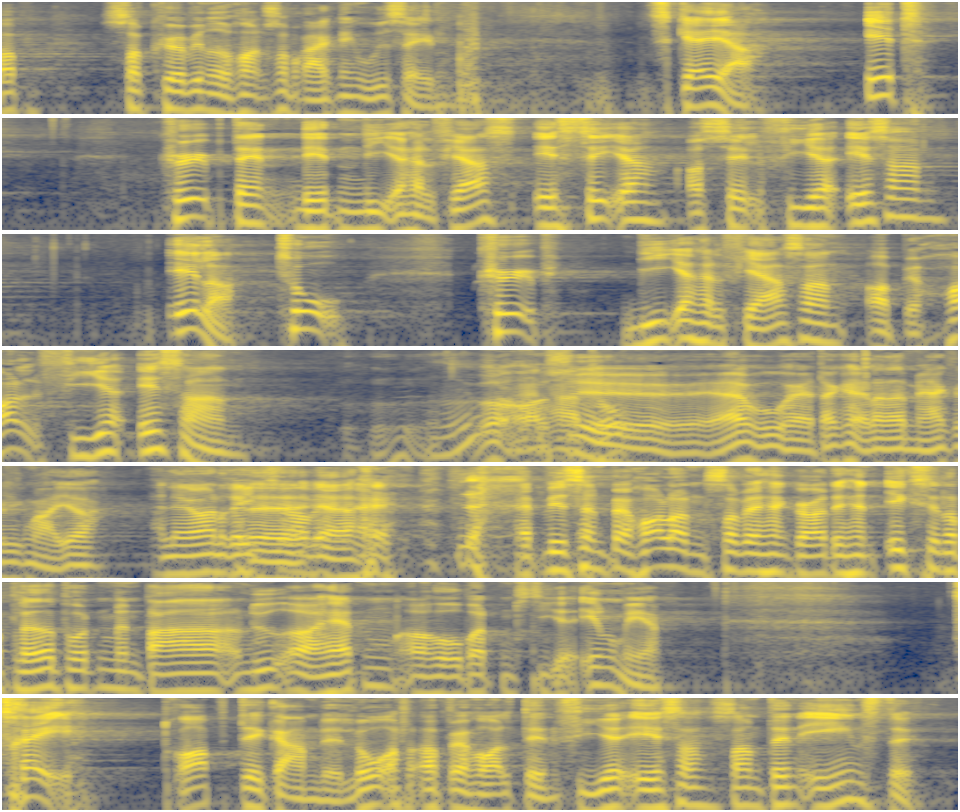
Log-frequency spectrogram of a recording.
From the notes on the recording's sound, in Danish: LIVE fra Jyllands Porsche-fest! Graukasse med publikum! Derfor laver vi en LIVE-optagelse når Porsche i Vejle fejrer sin 5 års fødselsdag. Husk at lydkvaliteten er lidt anderledes på vores live-optagelser. Vores lydfolk siger at det giver en autentisk stemning.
